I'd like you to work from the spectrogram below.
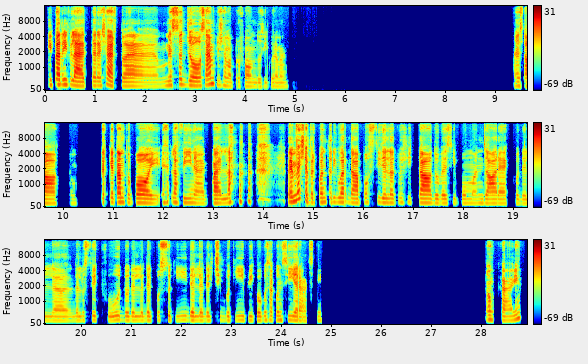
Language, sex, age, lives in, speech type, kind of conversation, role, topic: Italian, female, 30-34, Italy, conversation, unstructured, none, Qual è, secondo te, il posto migliore della tua città?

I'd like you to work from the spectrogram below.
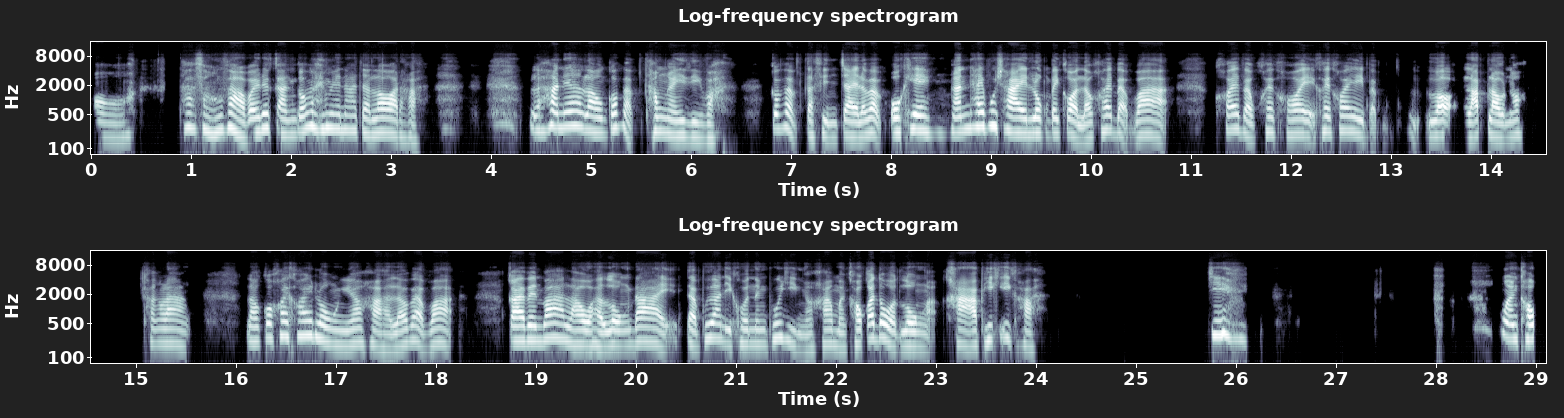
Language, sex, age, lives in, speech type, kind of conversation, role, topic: Thai, female, 30-34, Thailand, conversation, podcast, guest, มีเรื่องตลกหรือเรื่องพลาดระหว่างเดินทางที่ยังจำได้ไหม?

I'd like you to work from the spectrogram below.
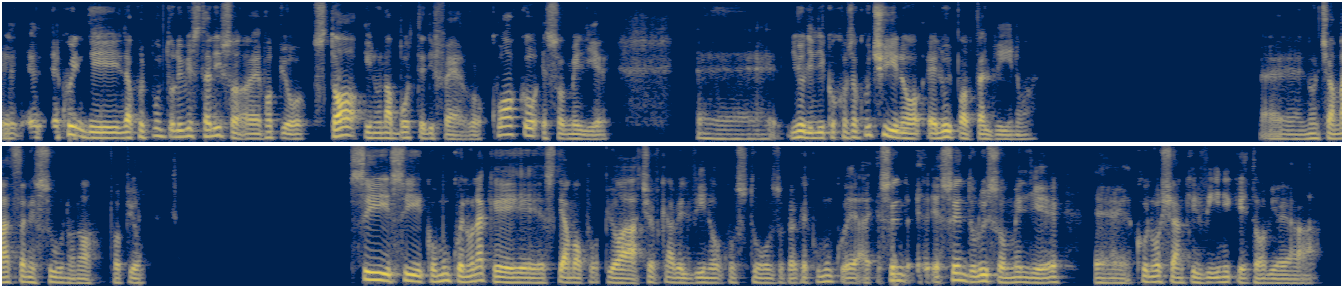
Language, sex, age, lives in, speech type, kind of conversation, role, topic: Italian, male, 50-54, Italy, conversation, podcast, guest, Come ti organizzi per preparare una cena accogliente con gli amici?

